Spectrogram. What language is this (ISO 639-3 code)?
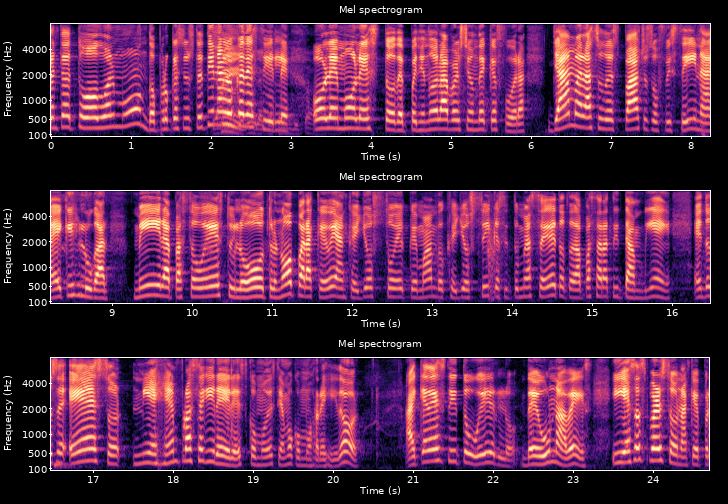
spa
